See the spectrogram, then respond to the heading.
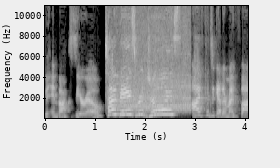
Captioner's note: crowd cheering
